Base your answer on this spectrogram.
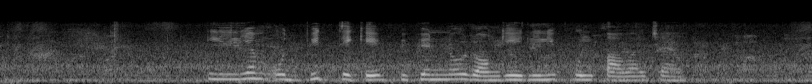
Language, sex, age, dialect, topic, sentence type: Bengali, female, 18-24, Standard Colloquial, agriculture, statement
